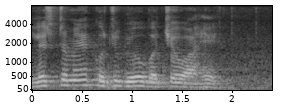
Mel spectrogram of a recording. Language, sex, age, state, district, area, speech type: Sindhi, male, 60+, Maharashtra, Mumbai Suburban, urban, read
